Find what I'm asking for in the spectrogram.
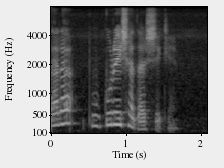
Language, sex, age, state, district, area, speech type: Bengali, female, 18-30, West Bengal, Uttar Dinajpur, urban, spontaneous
